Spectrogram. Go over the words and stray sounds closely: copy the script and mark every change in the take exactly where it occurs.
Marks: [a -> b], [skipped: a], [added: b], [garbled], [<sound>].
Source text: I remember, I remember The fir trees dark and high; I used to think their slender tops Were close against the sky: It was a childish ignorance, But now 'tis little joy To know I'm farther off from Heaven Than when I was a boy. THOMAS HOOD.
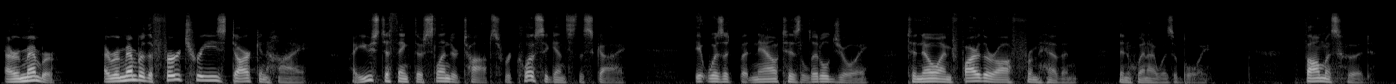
I remember, I remember The fir trees dark and high; I used to think their slender tops Were close against the sky: It was a [skipped: childish ignorance,] But now 'tis little joy To know I'm farther off from Heaven Than when I was a boy. THOMAS HOOD.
